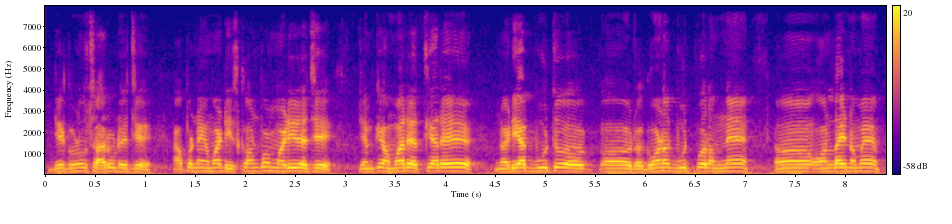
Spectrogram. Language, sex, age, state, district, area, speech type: Gujarati, male, 45-60, Gujarat, Kheda, rural, spontaneous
